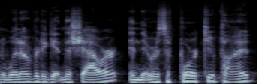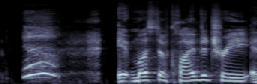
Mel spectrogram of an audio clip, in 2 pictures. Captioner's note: gasps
